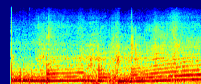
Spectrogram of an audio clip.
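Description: Honda Civic Type-R rally car's four-cylinder engine held at high revs, its pitch climbing steadily through the second half.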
